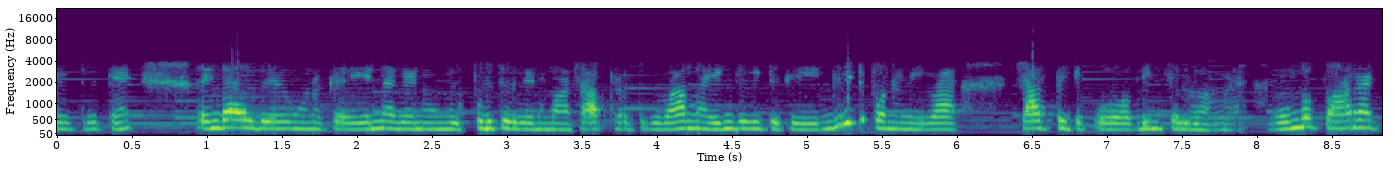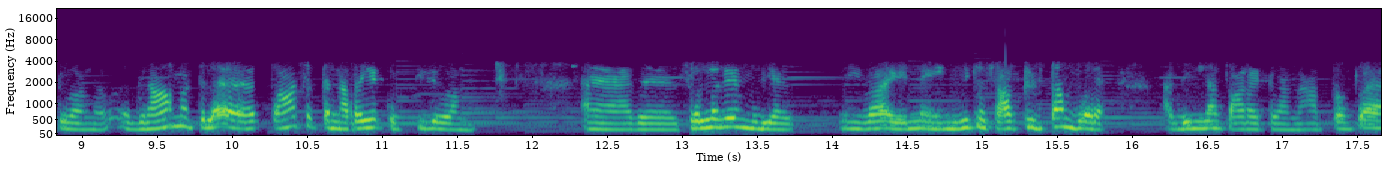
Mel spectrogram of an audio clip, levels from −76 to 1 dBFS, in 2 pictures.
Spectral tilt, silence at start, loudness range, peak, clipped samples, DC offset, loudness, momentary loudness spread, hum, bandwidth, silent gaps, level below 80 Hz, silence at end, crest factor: -10.5 dB/octave; 0 s; 2 LU; 0 dBFS; under 0.1%; under 0.1%; -17 LUFS; 10 LU; none; 4 kHz; none; -64 dBFS; 0 s; 18 dB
